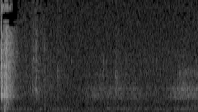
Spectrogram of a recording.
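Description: A brief crackle of a clear plastic wax-melt clamshell being handled at the very start, then quiet room tone.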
